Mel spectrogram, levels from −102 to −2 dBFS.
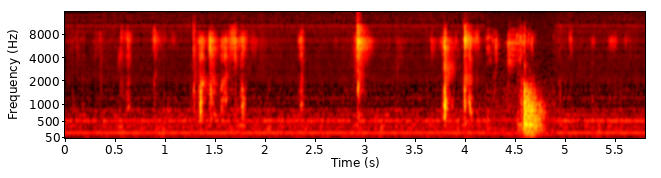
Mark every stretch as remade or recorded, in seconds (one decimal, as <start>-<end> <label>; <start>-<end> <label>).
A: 0.0-4.2 remade; 4.2-4.9 recorded; 4.9-5.8 remade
